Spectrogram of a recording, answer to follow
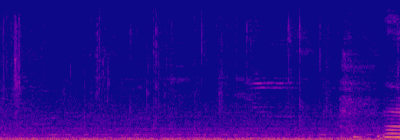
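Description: Fluffy slime with small cubes mixed in, squeezed and kneaded by hand: a few faint, scattered squishes over a steady low hum.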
